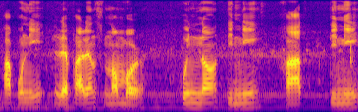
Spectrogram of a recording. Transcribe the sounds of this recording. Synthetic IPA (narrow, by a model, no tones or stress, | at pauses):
apuniɹɛpʰaɹɛnsnɔmbɔɹ | xʰunːɔtini | xat̚ː | ini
